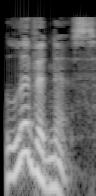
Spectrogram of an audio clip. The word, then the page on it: lividness: British English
